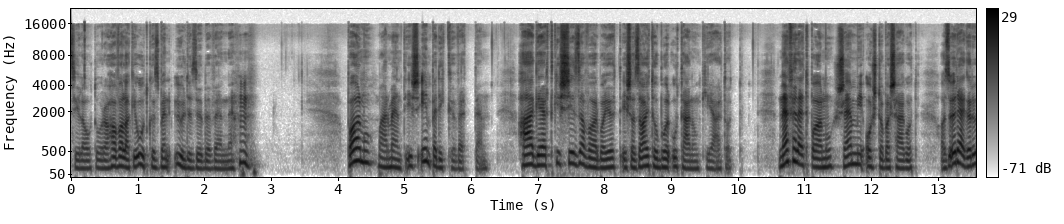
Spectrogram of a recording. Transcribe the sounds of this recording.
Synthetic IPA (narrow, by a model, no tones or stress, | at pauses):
seːlɒut̪oːɾɒɦɒvɒlɒkiuːt̪kø̞zbɛnyld̪ø̞zøːbɛvɛnːɛh̩ | pɒlmumaːrmɛnt̪iʃeːmpɛd̪ikkø̞vɛt̪ːɛ̰m | haːɡɛrt̪kiʃːeːzɒvɒrbɒjøt̪ːeːʃɒzɒjt̪oːboːlʔut̪aːnoŋkia̰ːlt̪o̞t̪ː | nɛfɛlɛt̪pɒlmuʃɛmːiʔo̞ʃt̪obɒʃaːɡo̞t̪ | ɒzø̞ɾɛɡɾø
